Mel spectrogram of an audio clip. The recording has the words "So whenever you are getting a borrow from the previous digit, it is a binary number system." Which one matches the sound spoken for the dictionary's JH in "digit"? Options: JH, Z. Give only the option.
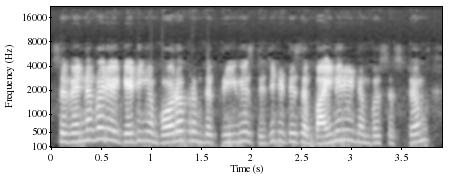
JH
